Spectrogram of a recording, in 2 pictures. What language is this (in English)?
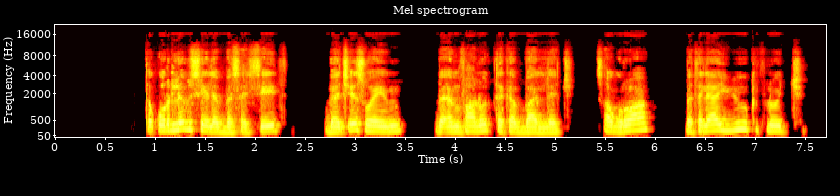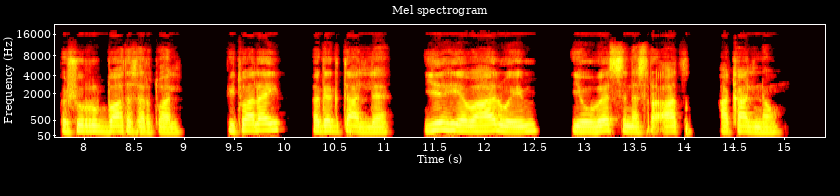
Amharic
